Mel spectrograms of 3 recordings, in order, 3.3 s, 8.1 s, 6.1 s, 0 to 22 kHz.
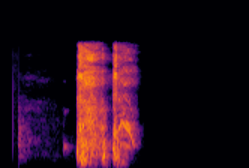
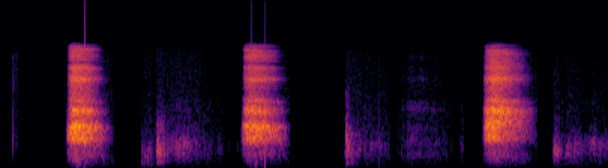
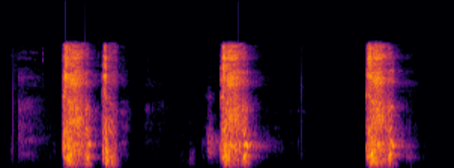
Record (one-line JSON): {"cough_length": "3.3 s", "cough_amplitude": 32103, "cough_signal_mean_std_ratio": 0.32, "exhalation_length": "8.1 s", "exhalation_amplitude": 17983, "exhalation_signal_mean_std_ratio": 0.31, "three_cough_length": "6.1 s", "three_cough_amplitude": 32767, "three_cough_signal_mean_std_ratio": 0.36, "survey_phase": "beta (2021-08-13 to 2022-03-07)", "age": "45-64", "gender": "Female", "wearing_mask": "No", "symptom_cough_any": true, "symptom_onset": "3 days", "smoker_status": "Never smoked", "respiratory_condition_asthma": false, "respiratory_condition_other": false, "recruitment_source": "Test and Trace", "submission_delay": "2 days", "covid_test_result": "Positive", "covid_test_method": "RT-qPCR", "covid_ct_value": 25.8, "covid_ct_gene": "ORF1ab gene", "covid_ct_mean": 26.1, "covid_viral_load": "2800 copies/ml", "covid_viral_load_category": "Minimal viral load (< 10K copies/ml)"}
